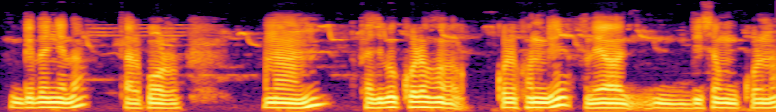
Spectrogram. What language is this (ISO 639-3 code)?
sat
